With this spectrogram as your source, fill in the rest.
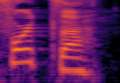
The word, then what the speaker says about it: Forza: It's Forza, like fort. Thank you. All right. I'm not having that. I'm calling it Forza.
